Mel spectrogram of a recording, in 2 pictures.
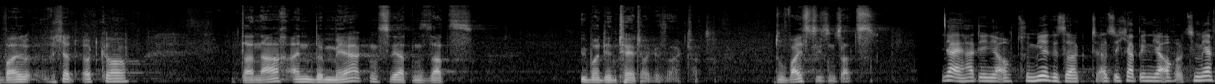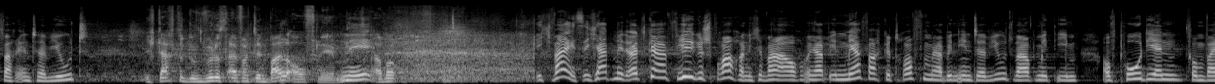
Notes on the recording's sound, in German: vor Livepublikum im Hamburger Schauspielhaus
